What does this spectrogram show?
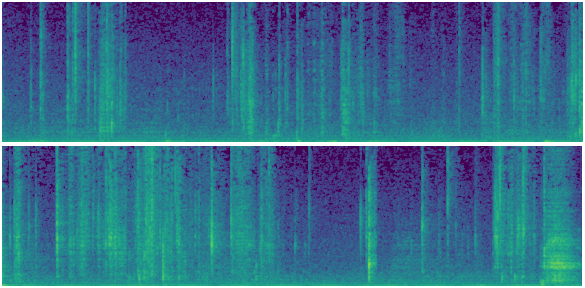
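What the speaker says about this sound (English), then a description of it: "I'm very carefully going to cut the fudge into little cubes" A sharp knife cuts slabs of no-bake chocolate fudge into small cubes: soft, scattered taps and clicks of the blade against the board, faint and close, with no talking.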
